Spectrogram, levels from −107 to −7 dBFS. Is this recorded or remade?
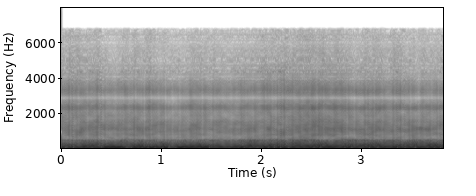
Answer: remade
